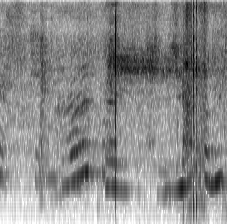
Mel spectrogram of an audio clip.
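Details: Child vocalizing on her second day with a Passy Muir speaking valve; she has cri du chat syndrome and recently diagnosed primary pulmonary hypertension.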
